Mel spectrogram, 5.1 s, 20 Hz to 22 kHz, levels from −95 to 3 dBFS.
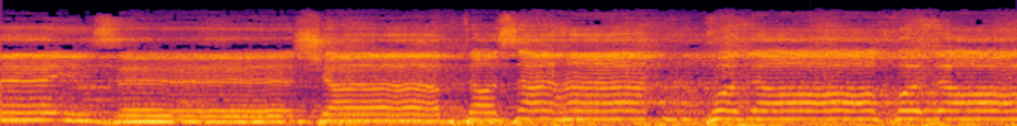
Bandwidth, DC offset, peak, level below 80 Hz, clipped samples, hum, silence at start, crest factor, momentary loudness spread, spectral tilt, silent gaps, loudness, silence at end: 16 kHz; under 0.1%; 0 dBFS; -28 dBFS; under 0.1%; none; 0 s; 10 dB; 2 LU; -3 dB/octave; none; -10 LUFS; 0 s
